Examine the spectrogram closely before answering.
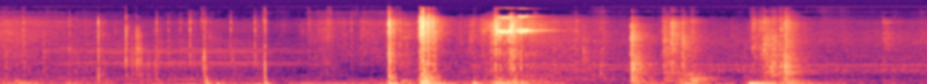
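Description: A door being moved and shut: a few light clicks, then a run of knocks and thumps, with a brief high squeak about five seconds in.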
